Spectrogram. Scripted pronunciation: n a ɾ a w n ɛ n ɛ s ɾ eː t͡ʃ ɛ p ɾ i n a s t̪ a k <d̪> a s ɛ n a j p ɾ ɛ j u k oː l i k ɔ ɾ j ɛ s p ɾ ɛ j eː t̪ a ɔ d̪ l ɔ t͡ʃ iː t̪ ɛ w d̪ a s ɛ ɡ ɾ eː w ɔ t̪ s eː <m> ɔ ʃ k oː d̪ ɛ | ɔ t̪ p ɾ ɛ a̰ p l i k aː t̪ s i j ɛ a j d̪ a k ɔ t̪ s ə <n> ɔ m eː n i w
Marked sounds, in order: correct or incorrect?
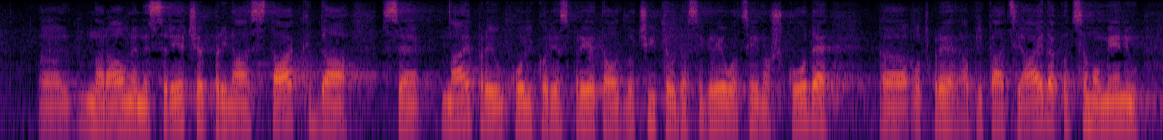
correct, incorrect: n, incorrect: m

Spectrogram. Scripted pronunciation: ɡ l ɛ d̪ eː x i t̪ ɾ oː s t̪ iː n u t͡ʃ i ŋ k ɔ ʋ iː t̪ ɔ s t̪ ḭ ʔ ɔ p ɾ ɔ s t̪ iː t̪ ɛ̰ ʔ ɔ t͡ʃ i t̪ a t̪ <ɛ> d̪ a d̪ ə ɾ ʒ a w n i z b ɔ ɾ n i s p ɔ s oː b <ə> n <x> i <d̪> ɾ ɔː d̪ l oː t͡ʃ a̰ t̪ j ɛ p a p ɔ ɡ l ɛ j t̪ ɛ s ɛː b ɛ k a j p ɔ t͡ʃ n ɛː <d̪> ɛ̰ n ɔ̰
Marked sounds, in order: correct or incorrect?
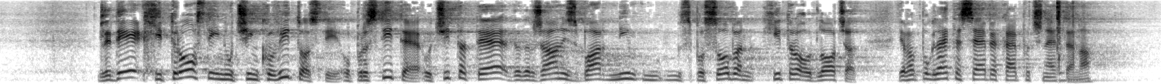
correct, correct, correct, incorrect: t̪, incorrect: t̪

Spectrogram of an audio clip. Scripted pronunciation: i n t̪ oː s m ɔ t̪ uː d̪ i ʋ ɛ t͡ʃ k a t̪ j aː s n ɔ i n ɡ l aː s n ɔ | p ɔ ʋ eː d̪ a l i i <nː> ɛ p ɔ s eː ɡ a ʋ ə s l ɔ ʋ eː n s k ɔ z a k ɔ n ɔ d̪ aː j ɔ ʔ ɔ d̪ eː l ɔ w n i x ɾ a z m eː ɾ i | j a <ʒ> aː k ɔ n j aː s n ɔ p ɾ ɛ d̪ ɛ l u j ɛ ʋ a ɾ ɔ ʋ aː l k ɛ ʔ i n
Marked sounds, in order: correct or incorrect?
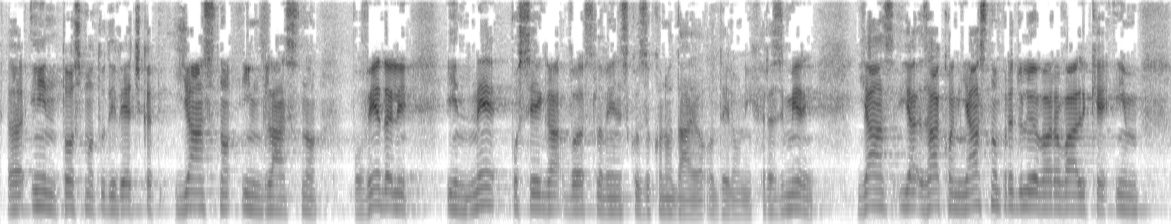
correct, incorrect: z

